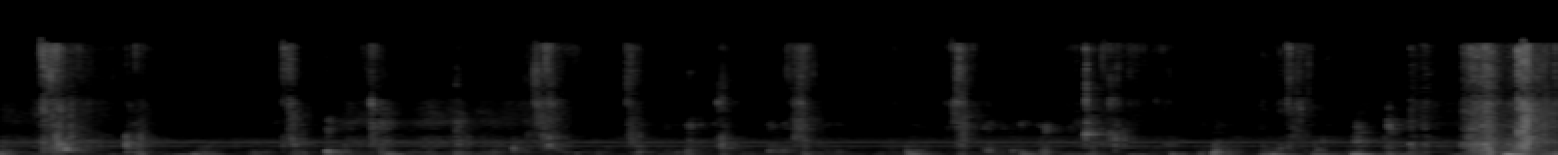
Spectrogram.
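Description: Faint chewing of a mouthful of chicken sandwich: soft, irregular mouth clicks and smacks, a little louder near the end.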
